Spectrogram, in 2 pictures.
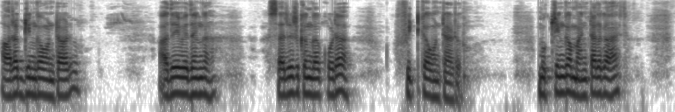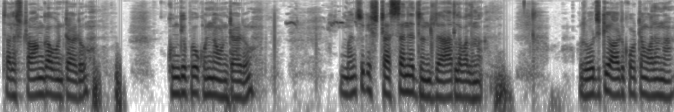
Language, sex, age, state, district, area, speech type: Telugu, male, 45-60, Andhra Pradesh, Vizianagaram, rural, spontaneous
